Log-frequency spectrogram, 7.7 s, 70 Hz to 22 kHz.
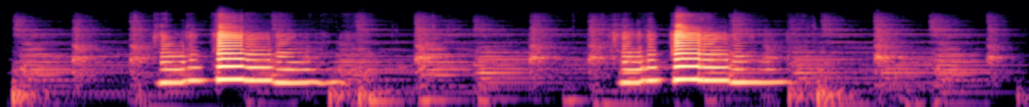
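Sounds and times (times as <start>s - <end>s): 
filtered and compressed saxophone playing: 1.2s - 2.7s, 4.6s - 6.0s.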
